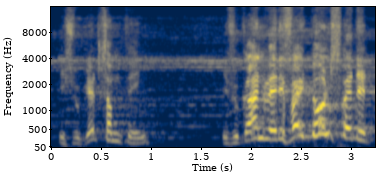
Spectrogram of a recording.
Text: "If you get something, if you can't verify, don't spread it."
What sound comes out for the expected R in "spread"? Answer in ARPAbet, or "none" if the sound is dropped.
none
